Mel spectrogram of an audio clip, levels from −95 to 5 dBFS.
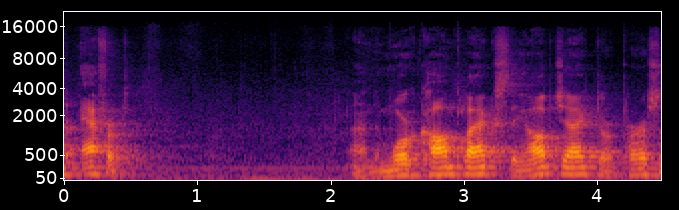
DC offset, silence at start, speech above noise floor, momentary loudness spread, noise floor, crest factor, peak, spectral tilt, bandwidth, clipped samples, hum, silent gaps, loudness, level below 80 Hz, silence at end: under 0.1%; 0 s; 30 dB; 19 LU; -52 dBFS; 20 dB; -4 dBFS; -6.5 dB/octave; 15.5 kHz; under 0.1%; none; none; -23 LUFS; -54 dBFS; 0 s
